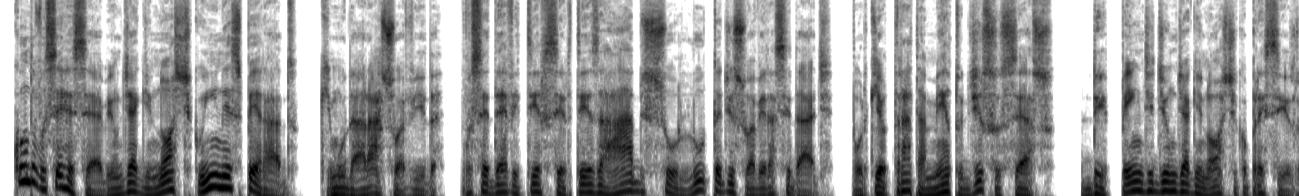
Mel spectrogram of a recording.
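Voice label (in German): Portuguese Neutral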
